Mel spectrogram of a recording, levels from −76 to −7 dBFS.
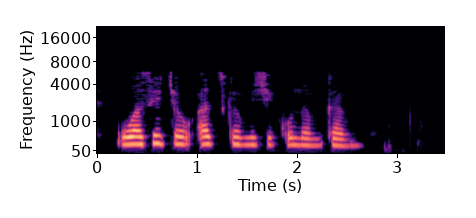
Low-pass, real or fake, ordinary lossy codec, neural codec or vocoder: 7.2 kHz; real; MP3, 24 kbps; none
